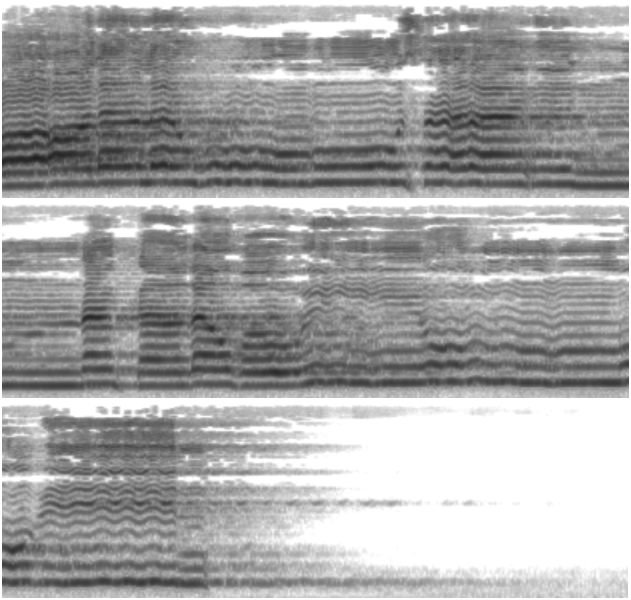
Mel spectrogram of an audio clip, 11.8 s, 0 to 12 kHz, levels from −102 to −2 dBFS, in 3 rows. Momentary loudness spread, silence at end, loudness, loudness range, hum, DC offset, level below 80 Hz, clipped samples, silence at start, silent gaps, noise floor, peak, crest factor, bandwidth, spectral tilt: 10 LU; 2.2 s; -23 LUFS; 5 LU; none; under 0.1%; -80 dBFS; under 0.1%; 0 s; none; -79 dBFS; -10 dBFS; 16 dB; 11.5 kHz; -0.5 dB/octave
